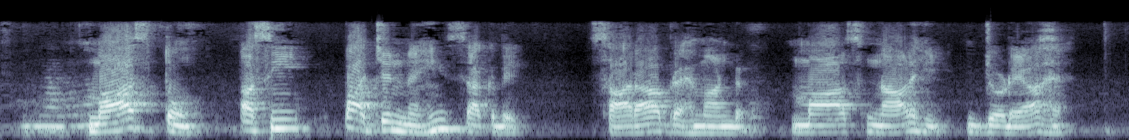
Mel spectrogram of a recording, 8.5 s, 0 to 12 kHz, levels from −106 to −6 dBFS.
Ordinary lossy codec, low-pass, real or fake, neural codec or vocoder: AAC, 64 kbps; 7.2 kHz; real; none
